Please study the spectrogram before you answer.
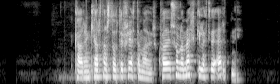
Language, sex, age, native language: Icelandic, female, 60-69, Icelandic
